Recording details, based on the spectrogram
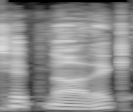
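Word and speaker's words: Hpnotiq: this alcohol it is it is pronounced hypnotic it's spelled weirdly h-p-n-o-t-i-q yep and it's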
